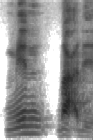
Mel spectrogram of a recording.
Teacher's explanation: Anda sebutkan iqlab ya kalau nun ketemu. Makanya kalau dibalik ya suara nun jadi mim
